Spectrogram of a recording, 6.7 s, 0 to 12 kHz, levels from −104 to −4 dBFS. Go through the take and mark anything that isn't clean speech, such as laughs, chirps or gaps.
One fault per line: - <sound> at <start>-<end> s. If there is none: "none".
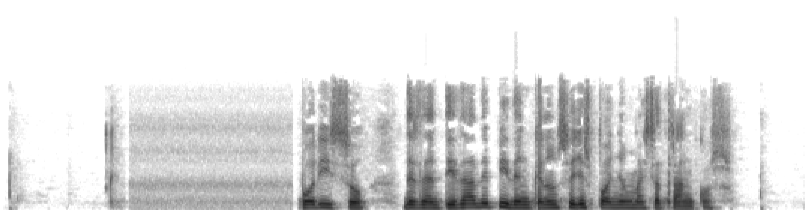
none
